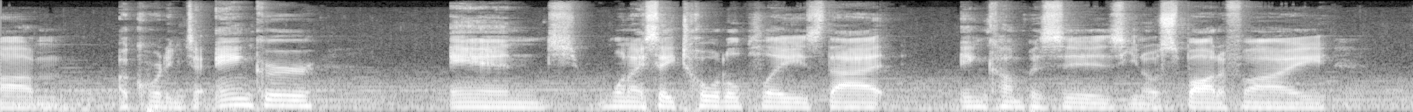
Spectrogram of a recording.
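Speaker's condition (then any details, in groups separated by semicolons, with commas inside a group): No condition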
